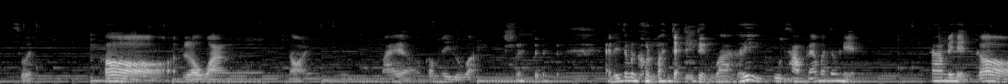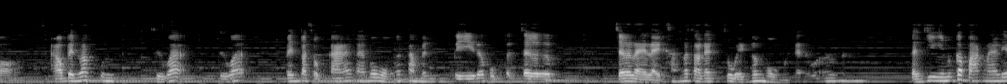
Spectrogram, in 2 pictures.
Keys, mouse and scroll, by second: 0.1 click, 1.4 click, 2.4 click, 3.1 click, 4.0 click, 8.9 click, 9.6 click, 10.3 click, 11.6 click.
